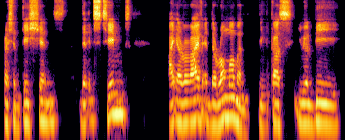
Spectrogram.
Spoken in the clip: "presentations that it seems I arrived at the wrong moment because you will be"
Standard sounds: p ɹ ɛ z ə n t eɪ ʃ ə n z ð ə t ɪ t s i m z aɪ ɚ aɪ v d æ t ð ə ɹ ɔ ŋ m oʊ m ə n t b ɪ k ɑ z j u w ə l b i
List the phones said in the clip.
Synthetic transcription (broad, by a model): p ɹ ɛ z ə n t eɪ ʃ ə n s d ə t ɪ t s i m s aɪ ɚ aɪ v ɛ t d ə ɹ ɔ ŋ m oʊ m ə n t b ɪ k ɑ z j u w ə l b i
